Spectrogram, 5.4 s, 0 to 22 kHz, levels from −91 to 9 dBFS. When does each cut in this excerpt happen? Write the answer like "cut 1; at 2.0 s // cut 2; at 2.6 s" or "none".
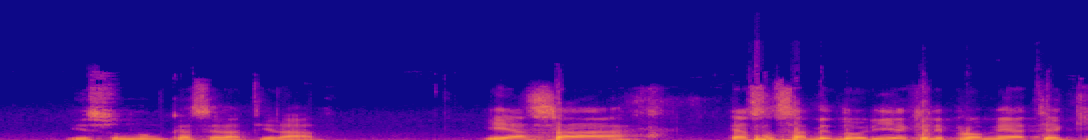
none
